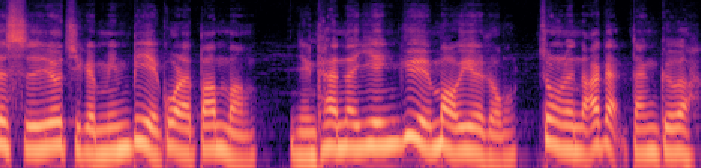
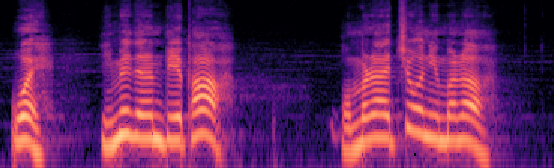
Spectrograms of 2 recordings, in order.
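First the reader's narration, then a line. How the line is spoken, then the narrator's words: Shouting. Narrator (Chinese): 喊了几声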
